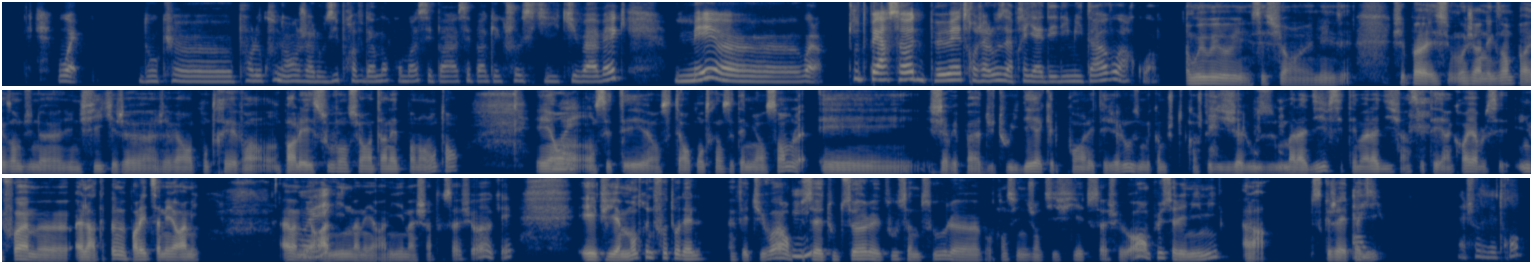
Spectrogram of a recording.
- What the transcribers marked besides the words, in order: drawn out: "et"; chuckle; tapping
- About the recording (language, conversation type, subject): French, unstructured, Que penses-tu des relations où l’un des deux est trop jaloux ?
